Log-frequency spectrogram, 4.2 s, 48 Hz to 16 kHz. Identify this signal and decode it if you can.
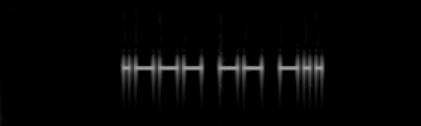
Morse code, heard as a keyed tone, about 20 wpm, 700 Hz. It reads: JMD
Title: USA Call Sign Postfixes - 3 Letters 20wpm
